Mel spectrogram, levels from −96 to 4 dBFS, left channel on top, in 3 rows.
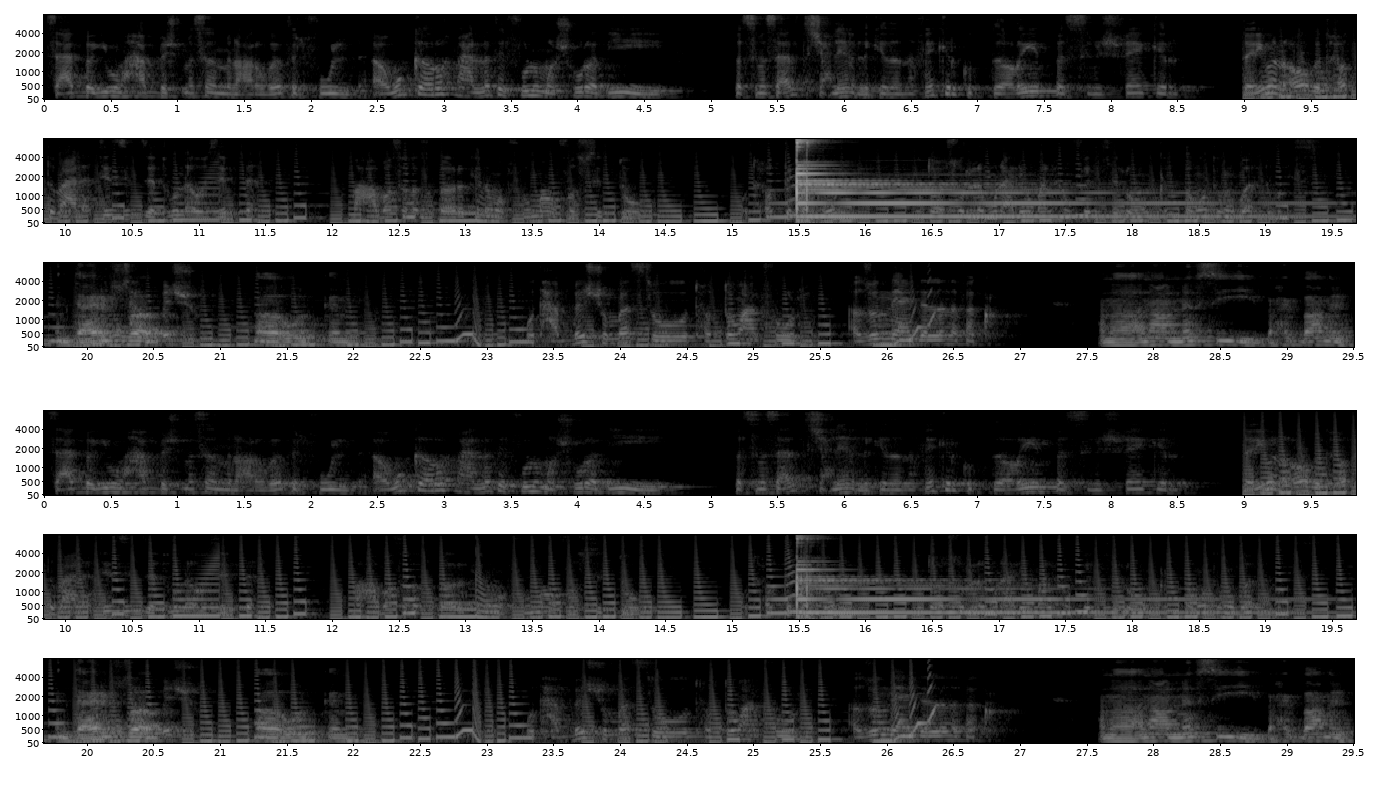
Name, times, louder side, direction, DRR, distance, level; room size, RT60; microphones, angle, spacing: voice 1, 0.0-4.6 5.2-8.5 9.0-11.5 12.1-14.4 15.2-16.0 16.4-19.4 20.1-20.8 23.3-25.4 25.7-26.8, left 2 dB, 35° left, 8 dB, 2.4 m, -61 dB
sound 1, 9.0-23.3 23.7-24.4 24.7-25.6 25.9-26.4, right 2 dB, 40° right, 1.2 m, -56 dB
sound 2, 15.5-21.9 22.2-22.3, left 7 dB, 55° left, 1.0 m, -48 dB
voice 2, 19.8-20.6 21.3-22.1 27.6-29.4, equal, 5° right, 6 dB, 3.0 m, -53 dB
27.0 x 13.5 x 9.7 m, 0.69 s
head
